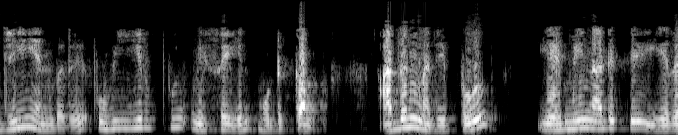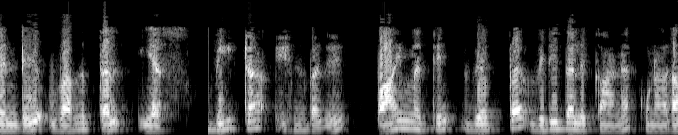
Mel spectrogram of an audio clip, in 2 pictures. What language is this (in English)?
Tamil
